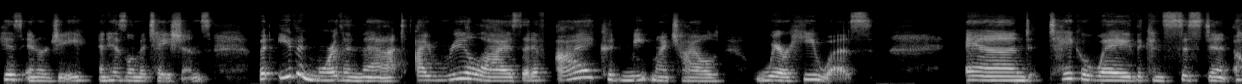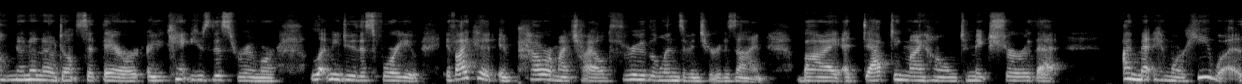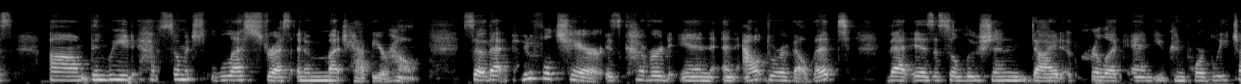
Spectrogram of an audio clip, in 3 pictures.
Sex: female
